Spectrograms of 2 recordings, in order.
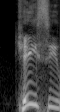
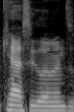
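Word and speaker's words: Casey Lemmons: Not Cassie Lemons, as we mistakenly pronounced her name last episode. – So, yeah, Google is bad at this. – Yeah, we just Googled it, and it like kind of does that like Google pronunciation thing, and it said Cassie, right? – Yeah. – And then I was doing the actual research, and IMDb told me it was pronounced Casey, and then I actually did proper research and listened to a couple podcasts and interviews that introduced her.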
